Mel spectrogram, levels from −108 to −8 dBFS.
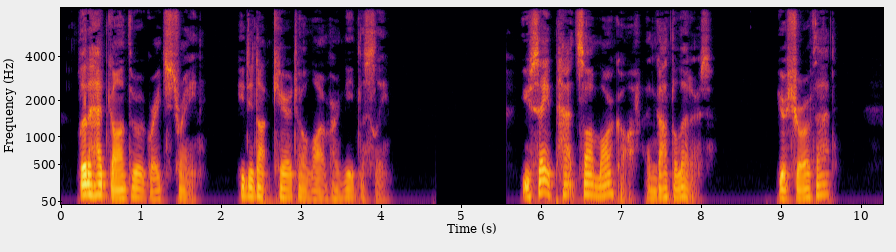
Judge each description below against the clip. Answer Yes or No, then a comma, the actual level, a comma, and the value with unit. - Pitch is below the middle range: Yes, very low, 90 Hz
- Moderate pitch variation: No, wide, 5.8 semitones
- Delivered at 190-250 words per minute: No, average, 165 wpm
